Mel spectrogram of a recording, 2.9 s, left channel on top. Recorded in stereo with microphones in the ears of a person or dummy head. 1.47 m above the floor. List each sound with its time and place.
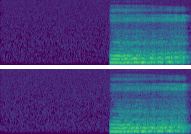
1.6 s laughter: 25° left (ahead or behind), 0.7 m; by 2.8 s 15° left (ahead or behind), 2.5 m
